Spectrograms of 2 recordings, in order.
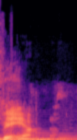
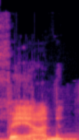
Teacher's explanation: Same sound, the only difference is voiced and voiceless.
